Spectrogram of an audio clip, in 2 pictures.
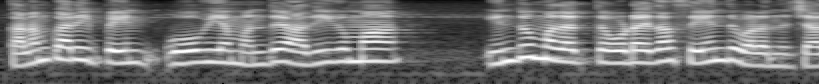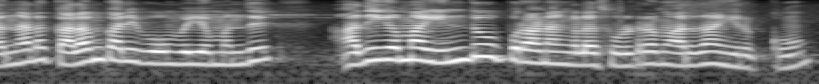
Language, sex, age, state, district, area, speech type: Tamil, female, 30-45, Tamil Nadu, Madurai, urban, spontaneous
